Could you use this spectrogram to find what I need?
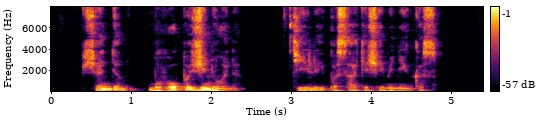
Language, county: Lithuanian, Vilnius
